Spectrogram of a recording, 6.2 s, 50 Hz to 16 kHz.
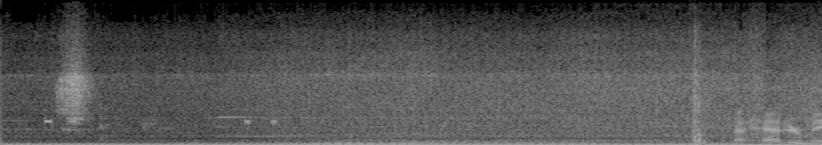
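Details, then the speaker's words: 2005 Subaru Outback XT after a Stage 4 install (Blouch 1.5 XTR 10cm big turbo, Tomei unequal-length header), before tuning: a loud, deep boxer rumble, a steady idle and quick free revs, much louder than before. It runs cleanly with no misfire or leaks. "makes it much louder than I remember. It revs a lot quicker too."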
